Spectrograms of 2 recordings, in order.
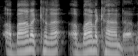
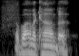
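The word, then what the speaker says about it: Abanikanda: Abanaconda. That's how you say it. Abanaconda.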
